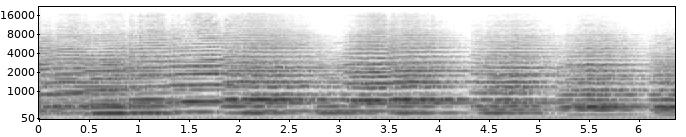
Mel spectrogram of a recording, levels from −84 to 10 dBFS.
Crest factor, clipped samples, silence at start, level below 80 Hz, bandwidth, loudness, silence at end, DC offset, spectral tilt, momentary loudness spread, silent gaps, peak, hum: 14 dB; under 0.1%; 0 s; -54 dBFS; 16.5 kHz; -19 LUFS; 0 s; under 0.1%; -4.5 dB/octave; 9 LU; none; -6 dBFS; none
